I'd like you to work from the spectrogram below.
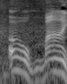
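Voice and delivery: a touch of wonder, pitch lifted; excited. A narrator's reading. Mavis marvels at the new fuel, excited.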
